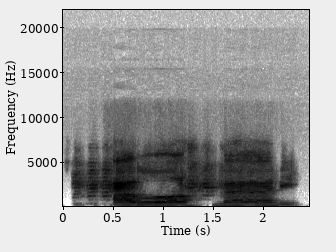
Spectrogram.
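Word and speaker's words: الرحمن: Ini lamnya ada di sini, lamnya alnya ada, lamnya ada, tetapi karena bertemu dengan huruf ro, ya, bertemu dengan huruf ro, maka hurufnya melebur, langsung dibacanya langsung ke huruf ro.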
